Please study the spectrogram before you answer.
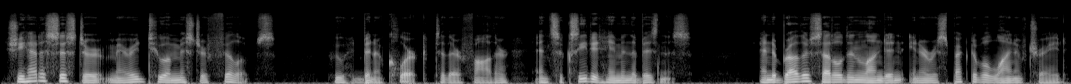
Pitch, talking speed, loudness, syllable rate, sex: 100 Hz, 195 wpm, -21 LUFS, 5.5 syllables/s, male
